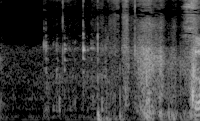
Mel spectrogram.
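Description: Handling noise from a phone being picked up and moved: a run of soft, irregular knocks and rubs starting about half a second in.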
